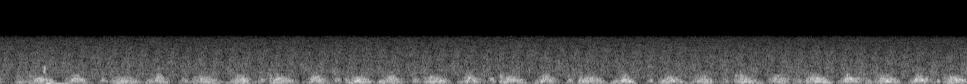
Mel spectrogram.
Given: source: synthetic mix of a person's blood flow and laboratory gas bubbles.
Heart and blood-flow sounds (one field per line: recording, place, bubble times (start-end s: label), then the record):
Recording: Doppler ultrasound of blood flow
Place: precordium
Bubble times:
0.42-0.50 s: bubbles
From the record:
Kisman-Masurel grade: 112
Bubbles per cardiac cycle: 1 to 2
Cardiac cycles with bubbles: 1 to 10%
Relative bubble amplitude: moderate (0.250 to 0.450)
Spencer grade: 1 (occasional bubble signal discernible with the cardiac motion signal, with majority of cardiac periods free of bubbles)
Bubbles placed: anywhere in the cardiac cycle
